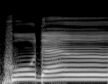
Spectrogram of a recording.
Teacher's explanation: Dibacanya samarkan plus dengungkan 2 harokat. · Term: ikhfa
